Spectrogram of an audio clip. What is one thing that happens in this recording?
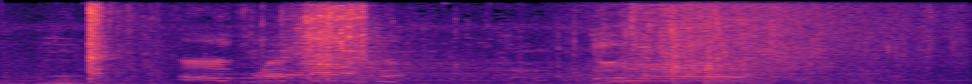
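Metal blades clash and ring sharply.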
